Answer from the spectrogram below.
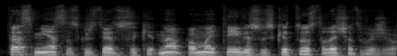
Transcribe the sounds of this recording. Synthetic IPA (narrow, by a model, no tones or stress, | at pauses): t̪ɐsmʲiɛst̪ɐskʊɾʲɪst̪ɾʲeːt̪ʊsɐkʲiːt̪nɐpɐmɐt̪ʲiːʋʲɪsʊskʲɪt̪ʊst̪ɐd̪ɐt͡ʃʲɛɐt̪ʋɐʒʲuɔj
